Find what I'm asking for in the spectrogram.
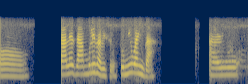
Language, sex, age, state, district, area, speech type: Assamese, female, 45-60, Assam, Golaghat, rural, conversation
